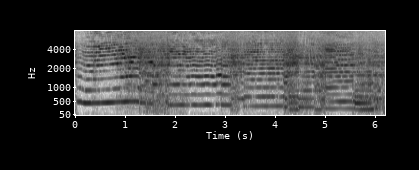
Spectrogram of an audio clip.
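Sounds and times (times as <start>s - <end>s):
snake scream on electric guitar: 0.0s - 6.2s.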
